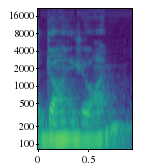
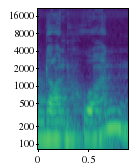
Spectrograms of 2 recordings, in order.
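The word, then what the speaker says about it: Don Juan: very famous for is Don John or Don one whichever way you pronounce it do NJ au and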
